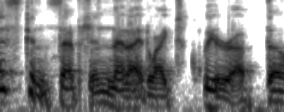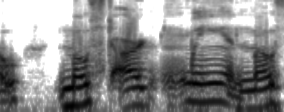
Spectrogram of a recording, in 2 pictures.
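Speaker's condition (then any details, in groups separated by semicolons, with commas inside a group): Cerebral palsy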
